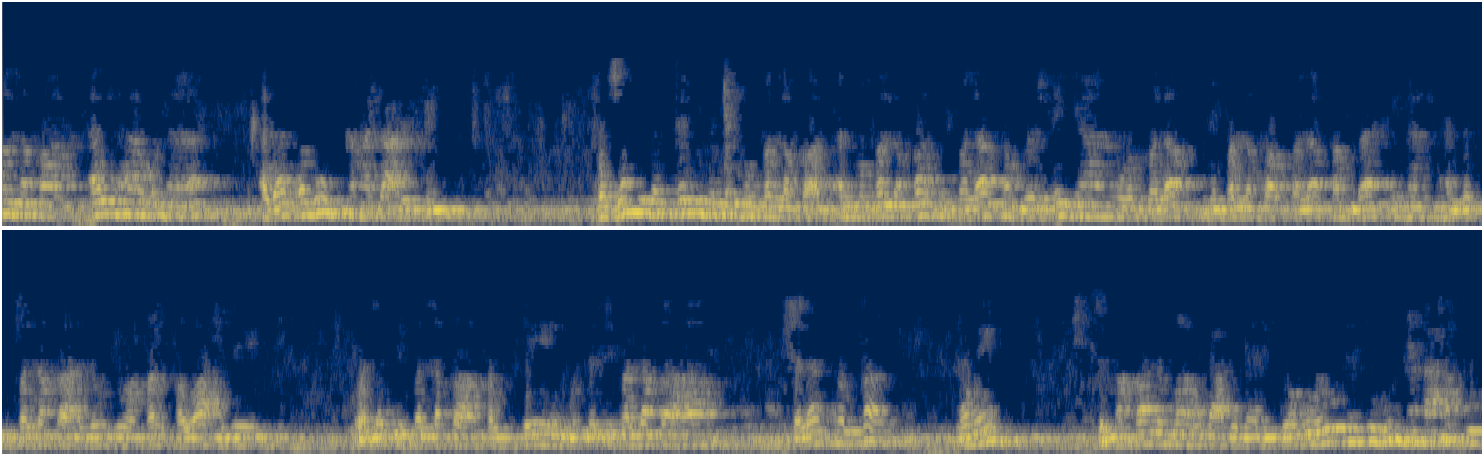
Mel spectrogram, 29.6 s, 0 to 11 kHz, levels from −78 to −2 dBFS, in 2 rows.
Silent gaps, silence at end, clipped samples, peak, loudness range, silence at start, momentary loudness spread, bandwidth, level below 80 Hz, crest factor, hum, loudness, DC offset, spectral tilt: none; 0 s; under 0.1%; -4 dBFS; 3 LU; 0 s; 9 LU; 4.3 kHz; -52 dBFS; 16 dB; none; -21 LUFS; under 0.1%; -14.5 dB/octave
